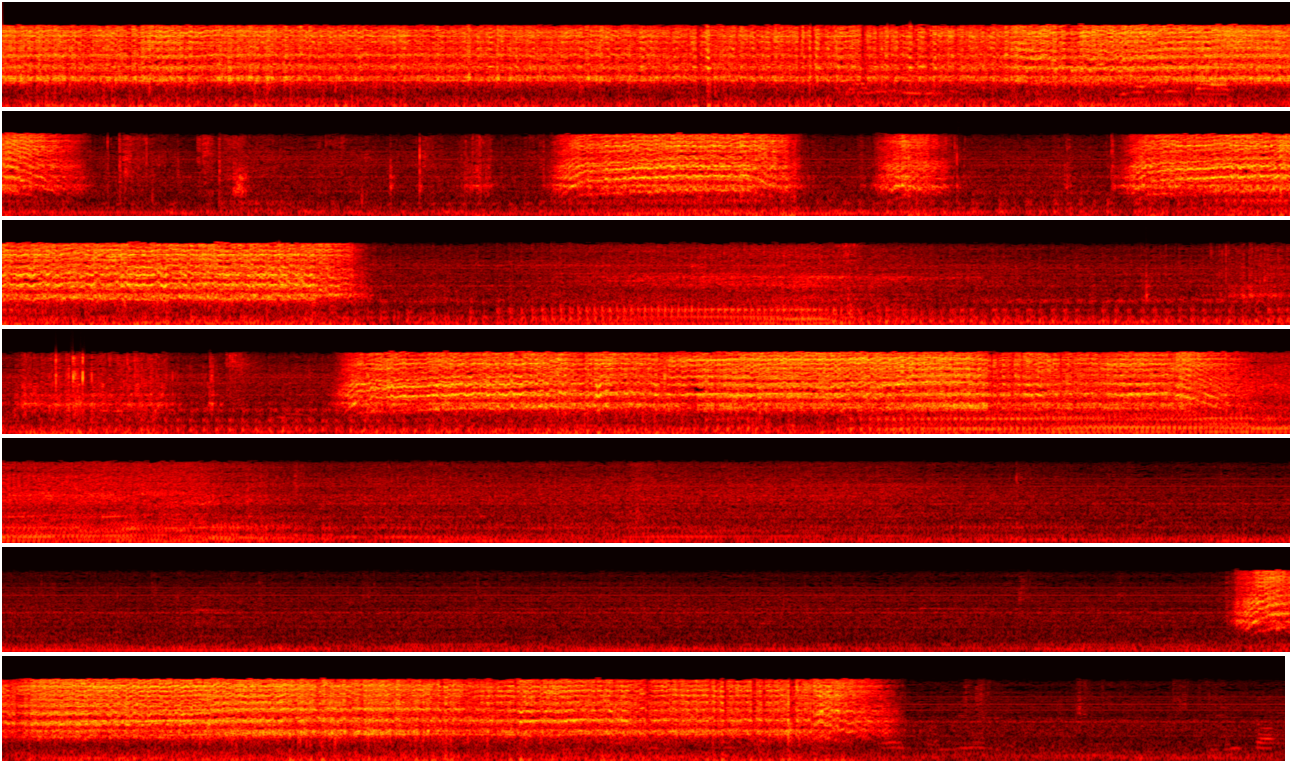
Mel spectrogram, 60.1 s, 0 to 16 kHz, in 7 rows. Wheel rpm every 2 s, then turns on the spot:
230, 230, 230, 220, 60, 0, 120, 30, 160, 120, 0, 0, 10, 20, 190, 220, 170, 0, 0, 0, 0, 0, 0, 0, 0, 80, 220, 230, 110, 0.
12-14 18-20 24-26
